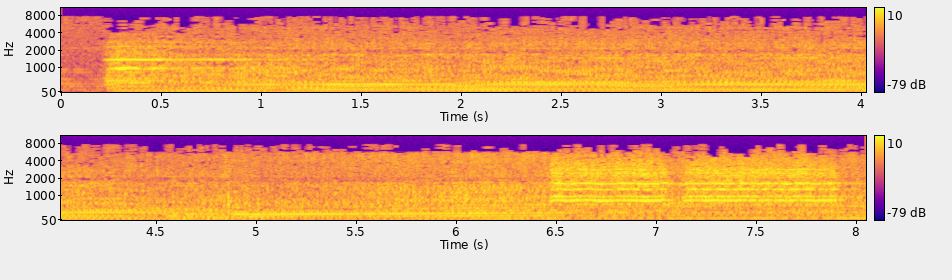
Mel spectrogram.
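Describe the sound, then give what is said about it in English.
A sports car engine roars steadily for about eight seconds, its pitch dipping briefly halfway through, as if shifting gear, before climbing again in a loud revving whine. No one speaks. “Hey, where'd you get that sports car?”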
